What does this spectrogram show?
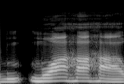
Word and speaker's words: mwahaha: She's pouring it into a water sprinkler, and then the bottom stick figure says "Mwahaha," which is Laughing. MWA. Should be pronounced like mwahaha. Yeah, mwahaha or whatever, like a Bowser laugh.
